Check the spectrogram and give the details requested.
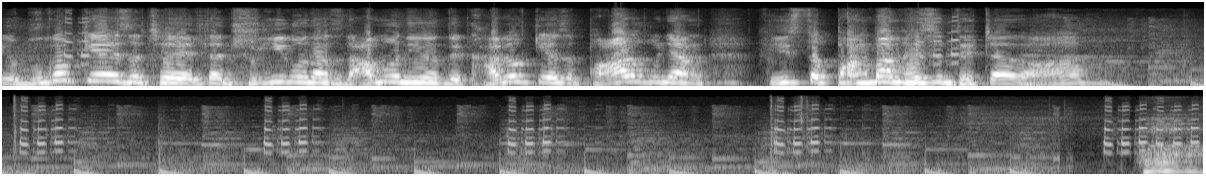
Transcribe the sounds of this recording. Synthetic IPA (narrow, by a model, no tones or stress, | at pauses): ɡmuɡʌp̚k͈e̞ːs̬ʰʌt͡ɕe̞iɭt͈ant͡ɕuɡiɡonasʰʌnamʌniondekabjʌk̚k͈eːsʰʌpaɾokɯɲaŋis̬ʰɯ̥t͈ʌp͈aŋbaŋɦes̬ʰɯmdwe̞t̚t͡ɕ͈ana | a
